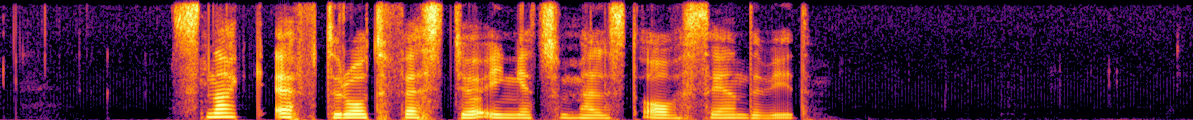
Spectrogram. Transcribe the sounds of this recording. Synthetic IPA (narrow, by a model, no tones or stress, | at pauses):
snakːɛft̪əɾoːt̪fɛst̪əjɑːʔɪŋːət̪sɔmhɛlst̪ʰɑ̰ːvseːənd̪əvḭːd̪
